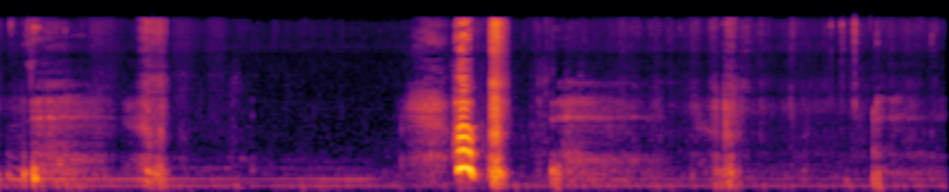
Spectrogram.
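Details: Person with a cold and a very blocked nose sneezing: a sharp sneeze after a sudden in-breath, among quieter sniffs and snuffly breaths.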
